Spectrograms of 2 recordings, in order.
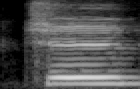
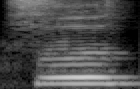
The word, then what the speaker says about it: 知: Ya, jadi memang harus zhi, zhi, zi, zi, si. Zhi, shi, zhi. Jadi memang harus berbeda.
